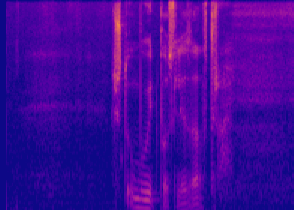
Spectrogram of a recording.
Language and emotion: Russian, sad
